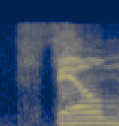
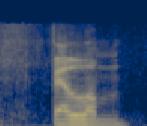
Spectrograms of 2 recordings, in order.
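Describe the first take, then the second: First: The word is said in a plain, standard accent. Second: The word is said in a thick New York accent.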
